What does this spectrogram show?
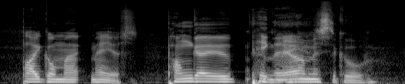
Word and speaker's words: Pongo pygmaeus: I think it's pronounced Pongo Pygmaeus. Pygormaeus.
